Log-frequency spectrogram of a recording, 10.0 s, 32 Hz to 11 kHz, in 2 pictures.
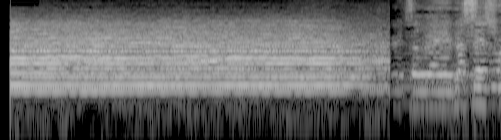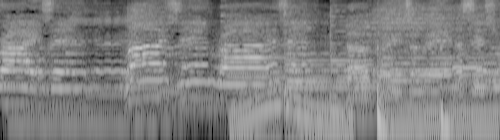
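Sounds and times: train horn blast: 0:00.1 - 0:03.9.

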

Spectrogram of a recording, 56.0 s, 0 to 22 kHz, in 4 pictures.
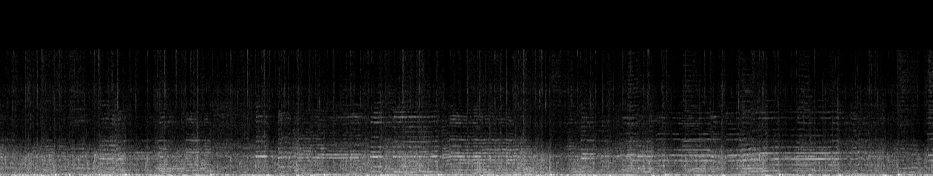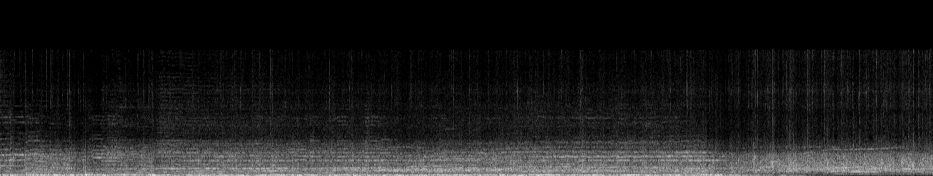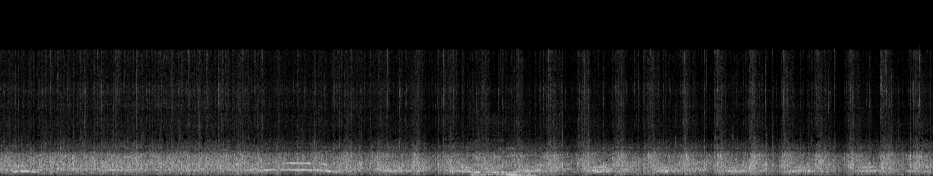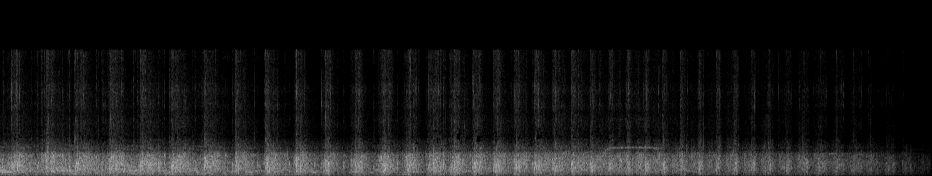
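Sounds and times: orchestral music: 0:00.0 - 0:26.6
audience applauding and cheering: 0:00.0 - 0:55.9
rhythmic clapping in unison: 0:00.0 - 0:55.9
shouts and whistles: 0:26.3 - 0:27.8, 0:51.0 - 0:52.0.

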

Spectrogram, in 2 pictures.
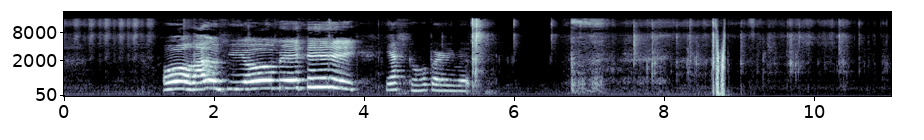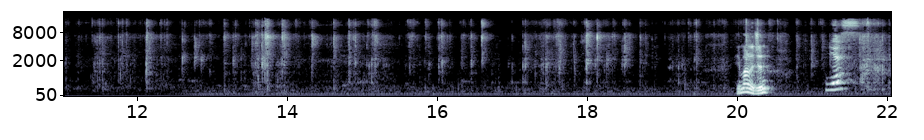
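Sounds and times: paper sachet crinkling: 0:07.5 - 0:22.0.

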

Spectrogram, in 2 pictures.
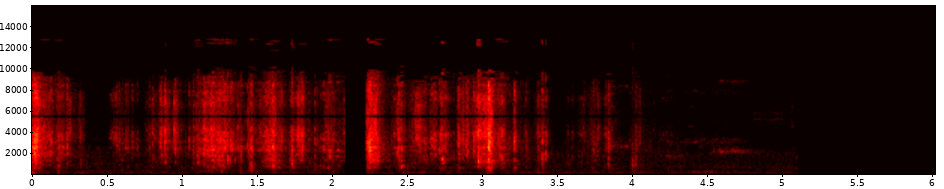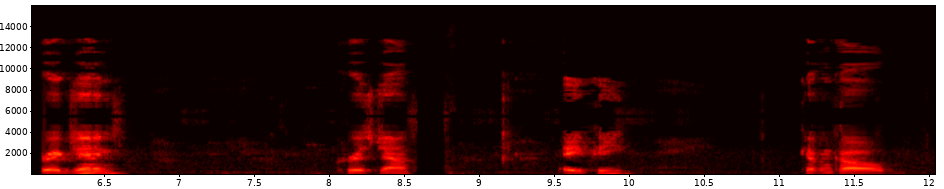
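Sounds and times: foil wrapper tearing and crinkling: 0:00.0 - 0:04.1.

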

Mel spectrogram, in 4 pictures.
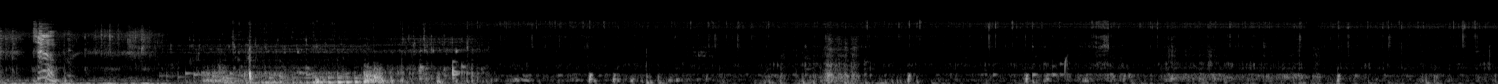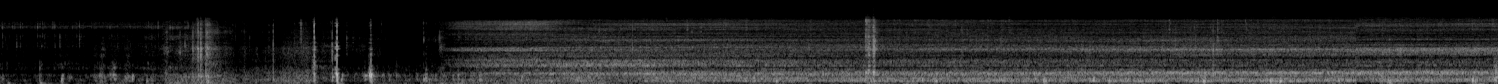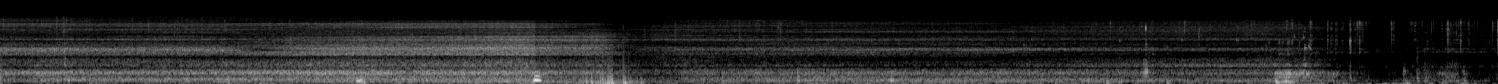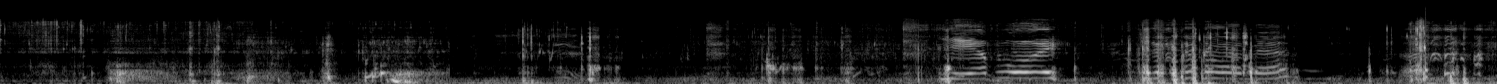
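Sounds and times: boat engine drone underwater: 0:00.0 - 0:59.9
underwater water noise: 0:00.0 - 0:59.9.

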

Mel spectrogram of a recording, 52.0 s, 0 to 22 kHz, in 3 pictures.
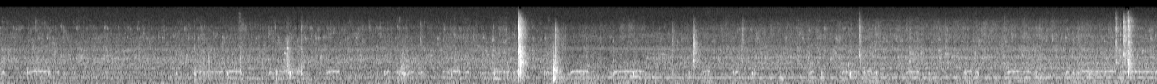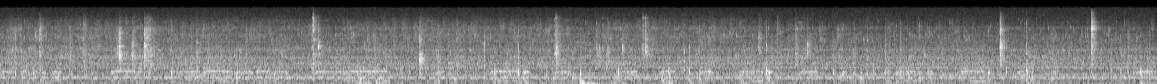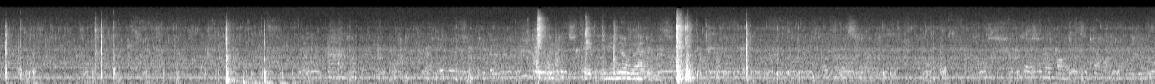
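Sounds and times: faint clicks and ticks: 0:00.0 - 0:52.0.

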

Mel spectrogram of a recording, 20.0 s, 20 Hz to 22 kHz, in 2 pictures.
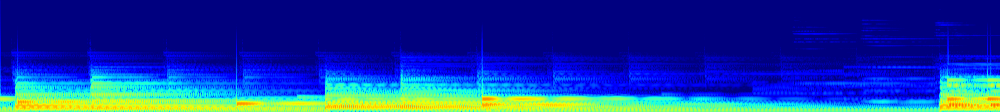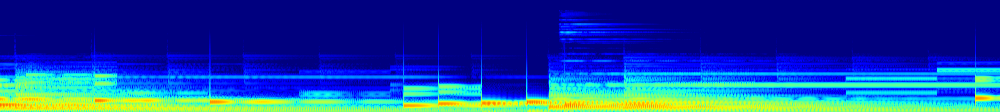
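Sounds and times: slow electric piano chords: 0:00.0 - 0:07.8, 0:09.4 - 0:20.0.

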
